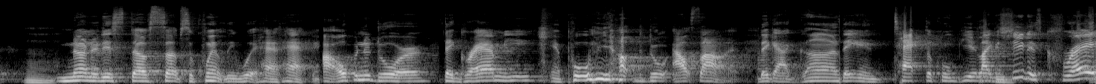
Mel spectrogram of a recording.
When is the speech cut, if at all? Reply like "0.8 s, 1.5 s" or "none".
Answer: 3.1 s, 4.3 s, 7.5 s, 8.4 s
